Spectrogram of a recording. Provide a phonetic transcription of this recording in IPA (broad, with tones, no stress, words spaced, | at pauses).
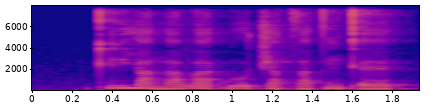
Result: kʼiː˦ja˨ na˦vaː˦ɡ͡boː˦t͡ʃa˨ t͡sa˦tĩ˦kʼɛ˦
